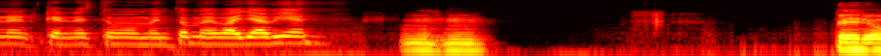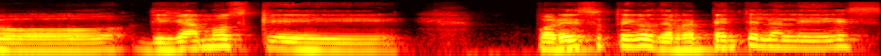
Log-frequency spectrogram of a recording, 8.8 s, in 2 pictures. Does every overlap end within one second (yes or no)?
yes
